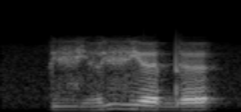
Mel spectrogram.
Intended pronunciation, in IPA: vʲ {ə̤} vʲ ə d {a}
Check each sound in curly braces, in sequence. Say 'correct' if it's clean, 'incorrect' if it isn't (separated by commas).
correct, incorrect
